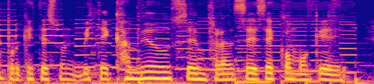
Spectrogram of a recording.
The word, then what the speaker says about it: Camus: ¿Cómo se dice? Camus.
